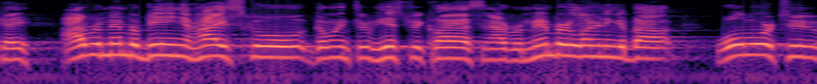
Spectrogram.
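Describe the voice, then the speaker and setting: This man talks loudly at a fairly quick pace in a high pitch. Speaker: Navy veteran, keynote speaker. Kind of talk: speech to school assembly. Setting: school gymnasium with audience. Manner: animated.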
